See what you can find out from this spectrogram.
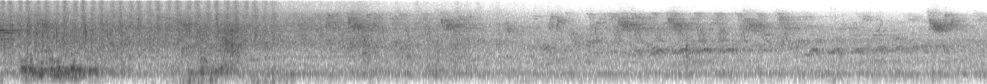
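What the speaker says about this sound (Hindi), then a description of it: "पुनः रगड़ें, तेजी से रगड़ें, ज़्यादा तेज तक रगड़ें" Palms rubbed together quickly and vigorously during a yoga session, a steady close dry swishing friction that carries on for several seconds with faint background chirps.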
